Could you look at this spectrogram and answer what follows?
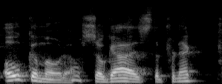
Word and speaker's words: Okamoto: and the rest say Okamoto. So guys, the correct pronunciation of Kazuma Okamoto.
